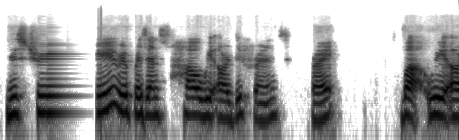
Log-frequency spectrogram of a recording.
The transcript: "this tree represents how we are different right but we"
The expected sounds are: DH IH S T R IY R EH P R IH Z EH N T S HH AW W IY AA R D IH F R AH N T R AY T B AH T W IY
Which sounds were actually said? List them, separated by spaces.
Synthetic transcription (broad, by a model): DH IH S T R IY R EH P R IH Z EH N T S HH AW W IY AA R D IH F R AH N T R AY T B AH T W IY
